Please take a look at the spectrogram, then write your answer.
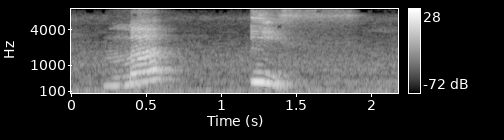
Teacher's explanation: Mi sílaba tónica es is y por ende es la que se escucha con más fuerza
